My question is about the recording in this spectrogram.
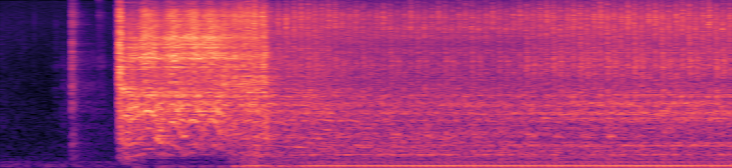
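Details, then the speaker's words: Mitsubishi forklift after no-start fixed by replacing bad distributor, spark plugs and wires back in: quick crank, clean catch, smooth even idle with no misses; running good now. "got everything wrapped up spark plugs in spark plug wires distributor forklift is running good now"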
